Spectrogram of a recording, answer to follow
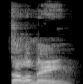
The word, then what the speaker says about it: Salamane: Salamane, like lion mane. So M-E is Maine? Yeah, I guess. Wow. Okay. I know. That's the way they say it. Salamane.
